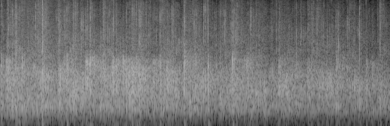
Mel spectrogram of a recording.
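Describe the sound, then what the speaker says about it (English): A big round of applause rises from a small audience at a New Year coffee and coaching session in Sauk Prairie, Wisconsin, dense clapping that starts full and gradually thins over a few seconds. "can we get a big round of applause for the camera real quick?"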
